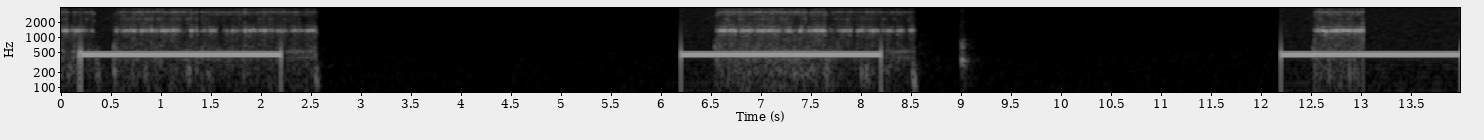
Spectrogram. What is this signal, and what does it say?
Ringback tone (North America), 440 + 480 Hz.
